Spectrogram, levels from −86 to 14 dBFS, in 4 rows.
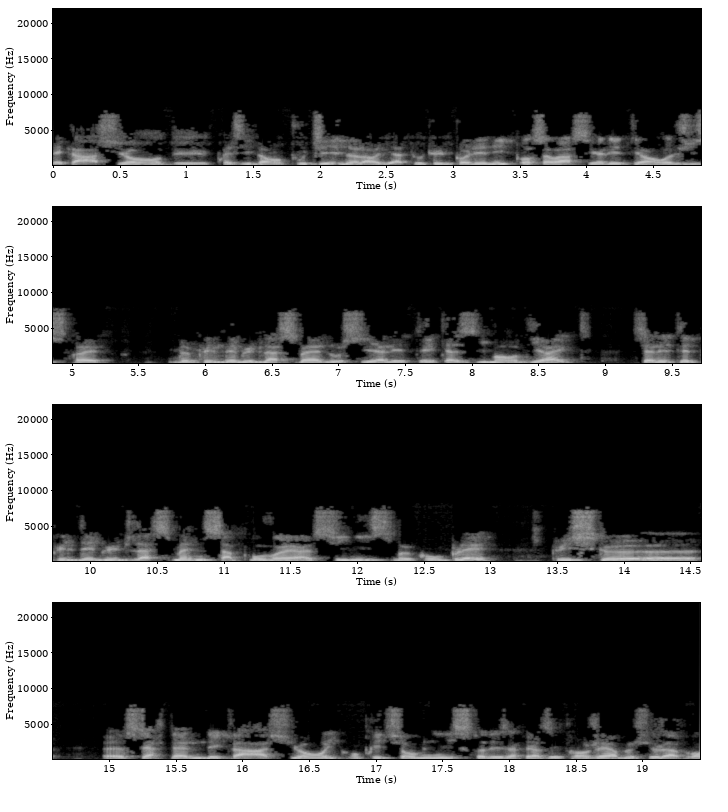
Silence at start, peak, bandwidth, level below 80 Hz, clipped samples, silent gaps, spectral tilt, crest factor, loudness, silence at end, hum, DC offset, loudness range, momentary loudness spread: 0 s; 0 dBFS; 8 kHz; -48 dBFS; under 0.1%; none; -6 dB/octave; 14 dB; -15 LUFS; 0 s; none; under 0.1%; 1 LU; 6 LU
